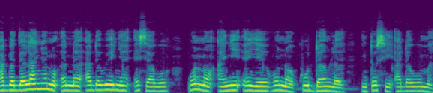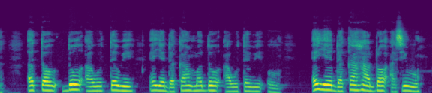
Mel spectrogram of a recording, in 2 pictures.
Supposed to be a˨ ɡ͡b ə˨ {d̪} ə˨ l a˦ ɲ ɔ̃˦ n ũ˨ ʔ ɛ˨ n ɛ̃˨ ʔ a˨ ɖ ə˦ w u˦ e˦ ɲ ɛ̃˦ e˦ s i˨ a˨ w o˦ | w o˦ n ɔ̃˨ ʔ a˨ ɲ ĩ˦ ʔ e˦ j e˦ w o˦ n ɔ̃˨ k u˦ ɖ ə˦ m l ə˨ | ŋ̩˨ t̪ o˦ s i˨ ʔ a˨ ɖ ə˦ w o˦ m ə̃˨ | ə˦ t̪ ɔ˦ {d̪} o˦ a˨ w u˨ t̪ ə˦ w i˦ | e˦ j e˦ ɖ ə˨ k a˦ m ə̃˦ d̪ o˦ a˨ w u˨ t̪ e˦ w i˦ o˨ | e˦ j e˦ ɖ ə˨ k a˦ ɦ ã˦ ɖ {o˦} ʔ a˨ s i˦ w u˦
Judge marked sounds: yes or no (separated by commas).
yes, yes, no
